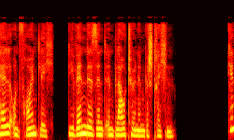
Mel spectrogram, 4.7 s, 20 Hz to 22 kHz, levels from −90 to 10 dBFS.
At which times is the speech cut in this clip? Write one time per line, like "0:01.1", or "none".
none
